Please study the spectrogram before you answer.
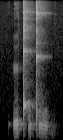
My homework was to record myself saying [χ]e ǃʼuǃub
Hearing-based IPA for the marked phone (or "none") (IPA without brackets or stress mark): ʔ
